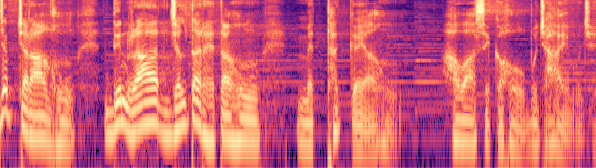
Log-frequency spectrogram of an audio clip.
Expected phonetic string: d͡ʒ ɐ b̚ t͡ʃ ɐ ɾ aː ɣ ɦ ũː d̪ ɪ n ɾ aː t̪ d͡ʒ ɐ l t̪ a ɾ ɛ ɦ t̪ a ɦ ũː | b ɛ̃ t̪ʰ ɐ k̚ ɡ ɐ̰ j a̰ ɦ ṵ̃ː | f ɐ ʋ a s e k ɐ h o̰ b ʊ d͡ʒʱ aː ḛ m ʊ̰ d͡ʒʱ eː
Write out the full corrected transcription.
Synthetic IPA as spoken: d͡ʒ ɐ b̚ t͡ʃ ɐ ɾ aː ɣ ɦ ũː d̪ ɪ n ɾ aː t̪ d͡ʒ ɐ l t̪ a ɾ ɛ ɦ t̪ a ɦ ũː | m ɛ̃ t̪ʰ ɐ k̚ ɡ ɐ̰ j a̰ ɦ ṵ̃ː | h ɐ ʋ a s e k ɐ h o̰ b ʊ d͡ʒʱ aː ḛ m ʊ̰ d͡ʒʱ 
